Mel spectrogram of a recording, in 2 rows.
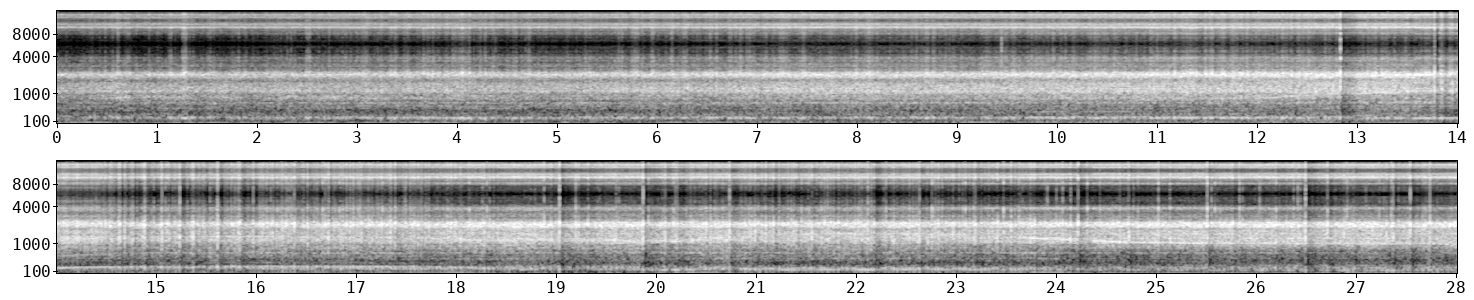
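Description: Twin Yanmar 260 hp diesel engines of a Stirling 34 powerboat running hard under way, heard through an onboard camera with wind and rushing water. The engine note rises partway through and the whole sound grows steadily louder as the boat accelerates.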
